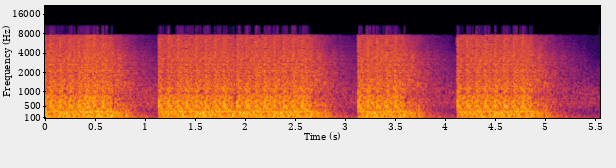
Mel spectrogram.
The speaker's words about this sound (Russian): И сразу попал в перекрестный огонь из 2 стволов.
